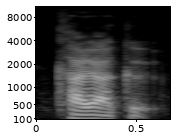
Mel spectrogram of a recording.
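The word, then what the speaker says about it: 科学: They're both pronounced kagaku.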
